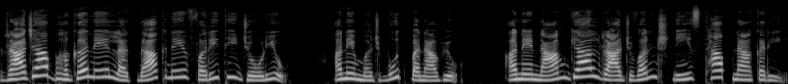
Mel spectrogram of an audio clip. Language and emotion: Gujarati, neutral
